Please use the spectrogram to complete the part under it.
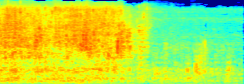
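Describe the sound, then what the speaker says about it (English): Water poured into a pot of steaming fish pepper soup, a steady loud gushing stream for about a second and a half that then tapers off to softer trickles and splashes. "as it's steaming now, you can now put the water you want"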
